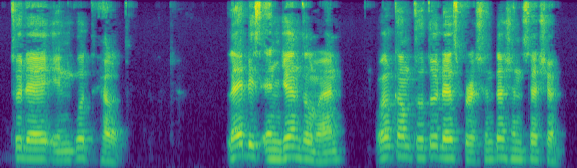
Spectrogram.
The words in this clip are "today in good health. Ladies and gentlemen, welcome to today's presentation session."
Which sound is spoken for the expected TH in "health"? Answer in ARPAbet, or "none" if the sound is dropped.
T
